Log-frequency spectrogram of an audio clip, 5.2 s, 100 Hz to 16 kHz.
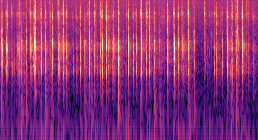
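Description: Fingertips with short nails and rings on the fingers type continuously on a full-size backlit mechanical keyboard with pink plastic keycaps. A rapid, steady stream of crisp, bright plastic clicks centers around 2.6 kHz, with a brief lull near the four-second mark. Each keystroke is dry and stops almost instantly, with very little low end.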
